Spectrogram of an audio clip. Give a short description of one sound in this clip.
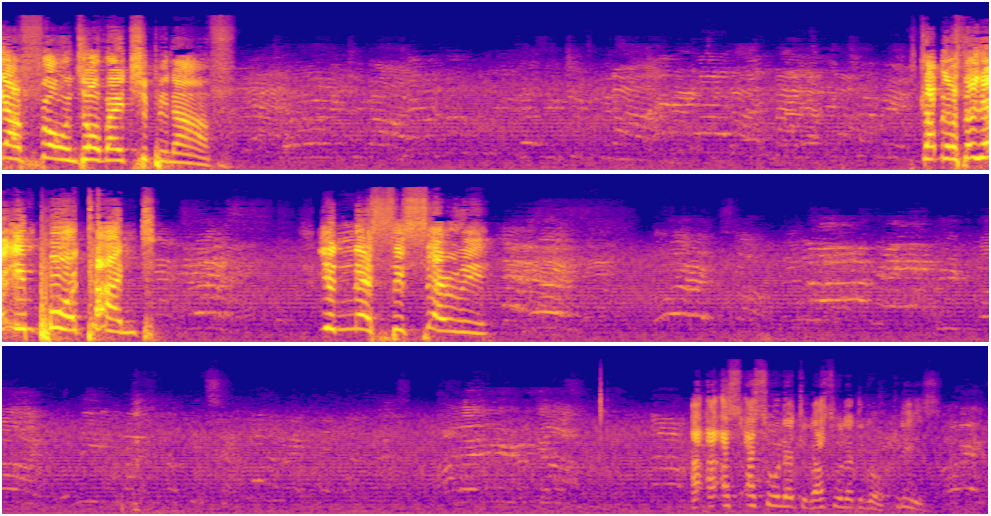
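An elderly man preaches loudly and with animation through a microphone and loudspeakers.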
